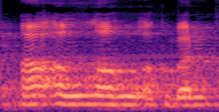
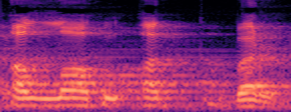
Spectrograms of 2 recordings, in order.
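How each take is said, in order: First: An extra glottal vowel comes before Allahu. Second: No extra glottal vowel is added anywhere. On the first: It asks whether God is the greatest. The speaker calls it wrong. "इसका तर्जमा ये है क्या अल्लाह सबसे बड़ा है" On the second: It states that God is the greatest. The speaker calls it right. "तो लिहाजा अल्लाहु अकबर"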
